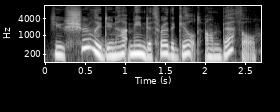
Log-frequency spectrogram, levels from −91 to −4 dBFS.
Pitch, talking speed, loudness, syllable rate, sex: 205 Hz, 245 wpm, -16 LUFS, 5.5 syllables/s, female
